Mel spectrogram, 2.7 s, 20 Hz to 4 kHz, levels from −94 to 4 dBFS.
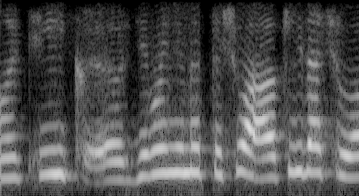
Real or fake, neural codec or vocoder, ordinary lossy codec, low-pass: fake; codec, 16 kHz, 0.8 kbps, ZipCodec; Opus, 16 kbps; 3.6 kHz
